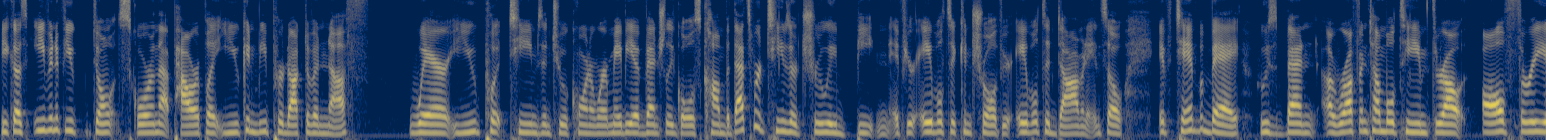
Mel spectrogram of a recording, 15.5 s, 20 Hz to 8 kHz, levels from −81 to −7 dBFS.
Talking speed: 220 wpm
